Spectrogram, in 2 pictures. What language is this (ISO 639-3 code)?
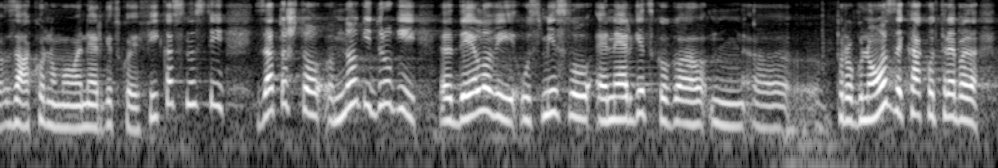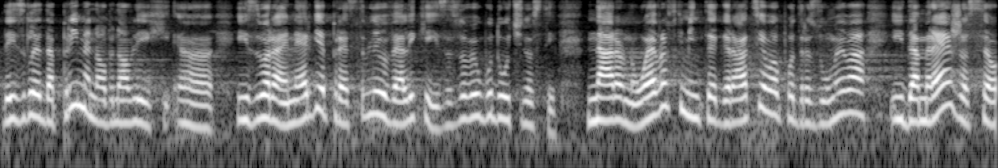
srp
